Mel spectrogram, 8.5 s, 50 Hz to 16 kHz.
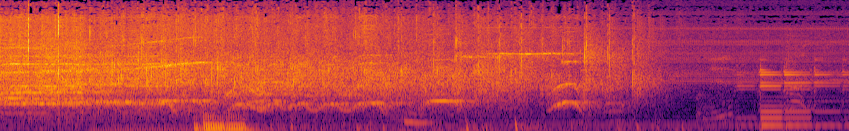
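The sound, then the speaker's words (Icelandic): An audience at the Músíktilraunir 2025 band contest applauds the last band, steady clapping with a voice speaking over it, the applause thinning and fading away toward the end. “Síðasta hljómsveitin í músíktilraunum 2025 heitir Geðbrigði, gefum þeim gott klapp.”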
